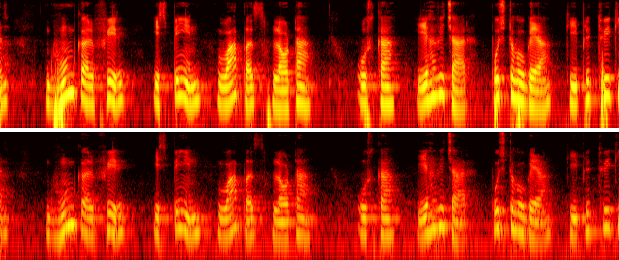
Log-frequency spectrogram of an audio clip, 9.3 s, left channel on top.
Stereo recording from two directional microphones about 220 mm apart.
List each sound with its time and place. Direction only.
0.7 s speech: 35° left (ahead or behind)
